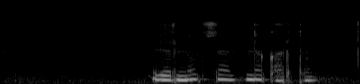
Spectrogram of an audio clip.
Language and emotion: Russian, neutral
